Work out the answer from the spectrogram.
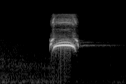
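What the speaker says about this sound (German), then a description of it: "die pfeift potenziell bis zu 110 Dezibel laut" A single loud, steady whistle blast lasting about a third of a second, sounded alone from the small emergency whistle built into an Opinel Explore folding knife, with a faint tone lingering briefly after.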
